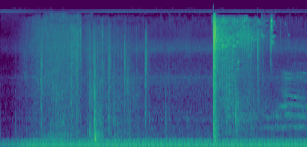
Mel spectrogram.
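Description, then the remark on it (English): A woman throws a large stone at a glass panel in her door, smashing it: a sharp, loud crash followed by tinkling shards, preceded by a smaller knock, all over a steady low engine-like rumble. “She picks up a large stone and throws it at a glass panel in her door.”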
